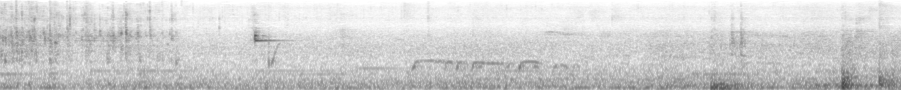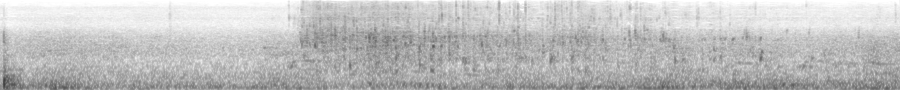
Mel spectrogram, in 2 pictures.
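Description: Coconut water pouring out of a cracked-open green coconut into a stainless steel pot, trickling and splashing. The pour stops about a second in, a few short knocks follow midway, and a second coconut starts pouring about six seconds in.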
